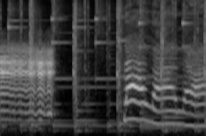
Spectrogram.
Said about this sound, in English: It's a white sheep.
